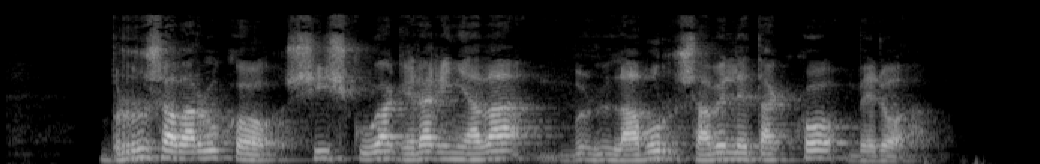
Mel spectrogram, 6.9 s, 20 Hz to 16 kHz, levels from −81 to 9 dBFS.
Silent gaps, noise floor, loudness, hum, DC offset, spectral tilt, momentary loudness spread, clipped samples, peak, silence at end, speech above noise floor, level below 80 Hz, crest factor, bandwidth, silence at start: none; -70 dBFS; -22 LUFS; none; under 0.1%; -5 dB/octave; 12 LU; under 0.1%; -2 dBFS; 0.75 s; 48 dB; -68 dBFS; 20 dB; 11.5 kHz; 0.65 s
